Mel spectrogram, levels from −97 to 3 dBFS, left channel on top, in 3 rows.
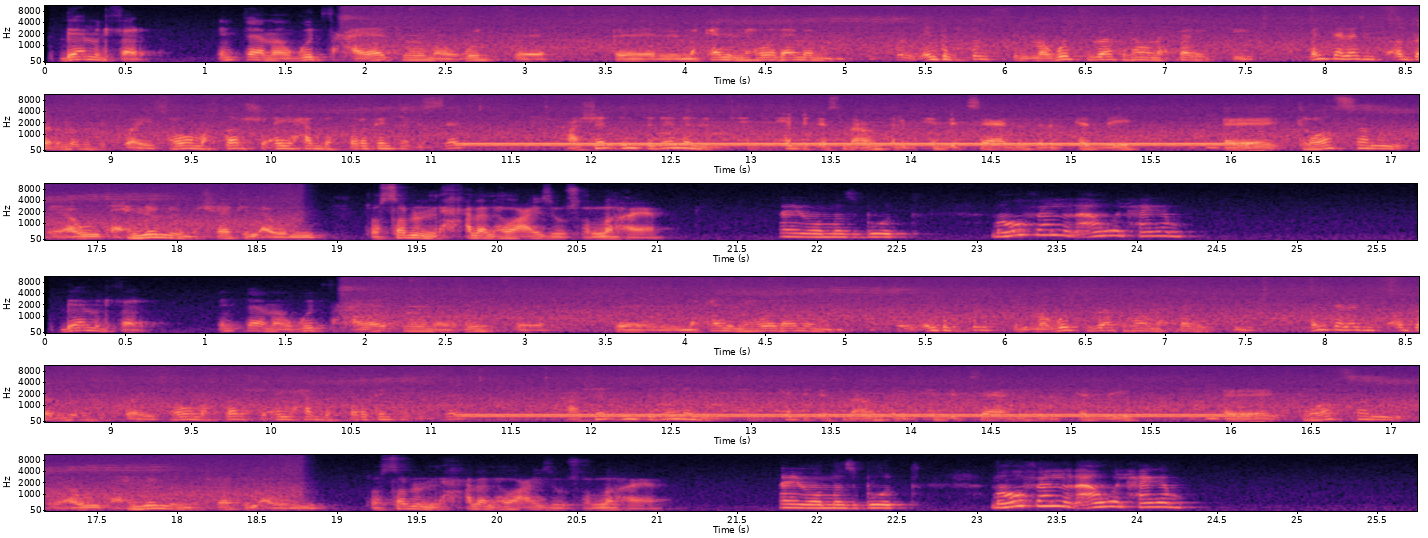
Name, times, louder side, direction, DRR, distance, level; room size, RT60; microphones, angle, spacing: voice 1, 0.1-0.6 1.1-3.1 3.5-5.0 5.3-7.5 7.9-11.2 11.6-15.4 15.9-18.9 19.2-21.0, left 4 dB, 90° left, 0.7 m, -24 dB
sound 1, 1.8-18.8, equal, ahead, 0.6 m, -33 dB
Telephone, 11.1-16.1, left 3 dB, 35° left, 1.2 m, -22 dB
voice 2, 21.8-22.5 23.1-24.3, right 5 dB, 85° right, 0.6 m, -22 dB
9.2 x 6.7 x 4.1 m
head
